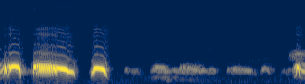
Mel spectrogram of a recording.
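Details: Spotted dove cooing in the 'thúc gù' style, recorded for training decoy birds: a short coo, a long falling coo and a brief third note, then soft murmuring, with another coo starting at the end.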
